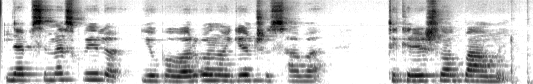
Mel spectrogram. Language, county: Lithuanian, Kaunas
